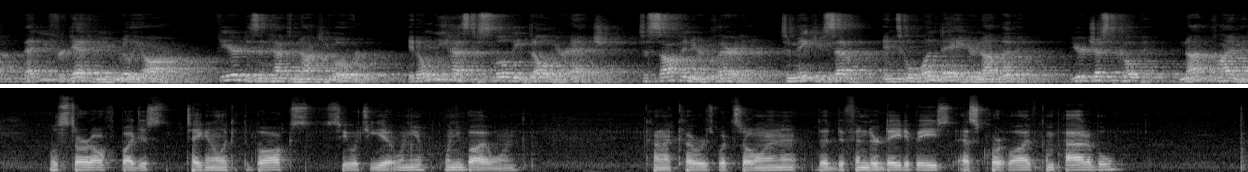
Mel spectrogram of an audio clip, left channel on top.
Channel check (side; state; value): both; different; correlation -0.01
